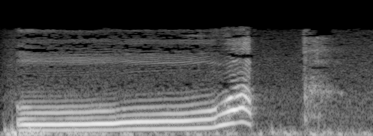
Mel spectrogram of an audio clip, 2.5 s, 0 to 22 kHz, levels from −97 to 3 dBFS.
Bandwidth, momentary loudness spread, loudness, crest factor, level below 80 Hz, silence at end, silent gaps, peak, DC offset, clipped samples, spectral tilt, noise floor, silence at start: 9 kHz; 21 LU; -11 LUFS; 12 dB; -30 dBFS; 0 s; none; 0 dBFS; under 0.1%; under 0.1%; -8 dB/octave; -30 dBFS; 0 s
